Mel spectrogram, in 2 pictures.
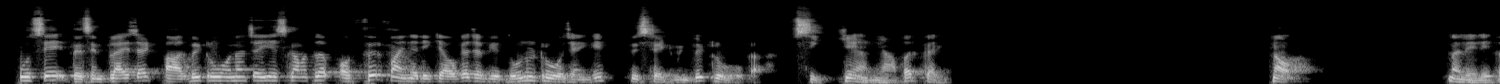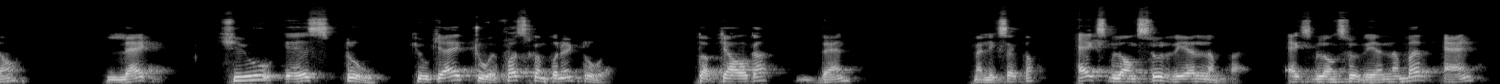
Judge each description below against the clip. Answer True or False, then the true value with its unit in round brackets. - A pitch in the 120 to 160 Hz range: True (140 Hz)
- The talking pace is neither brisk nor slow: True (140 wpm)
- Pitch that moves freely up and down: True (6.4 semitones)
